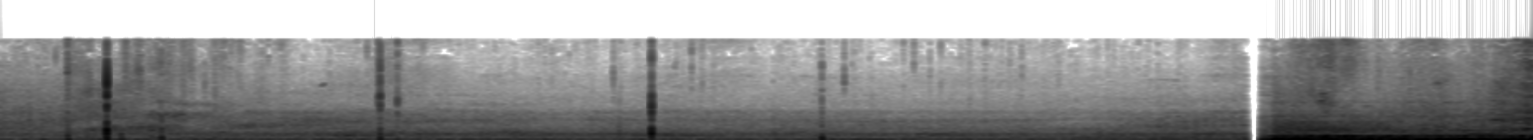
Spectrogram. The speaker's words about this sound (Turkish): Yağmura daha fazla dayanmak imkansızdı. İki tramvay bekleyeceğim, gelene kendimi attım. Şimdi geri geri yeşillikleri arkada bırakarak yola devam etmekteyim.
